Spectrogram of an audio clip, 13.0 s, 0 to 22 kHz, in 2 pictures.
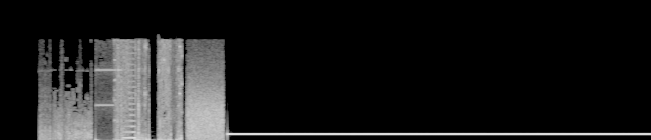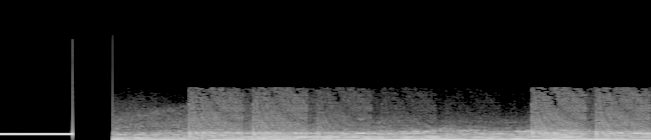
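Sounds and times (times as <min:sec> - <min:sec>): stuttering glitch static: 0:00.4 - 0:02.3.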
